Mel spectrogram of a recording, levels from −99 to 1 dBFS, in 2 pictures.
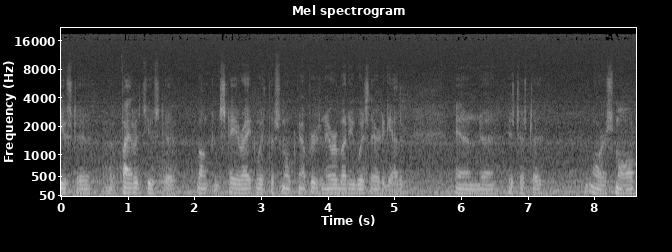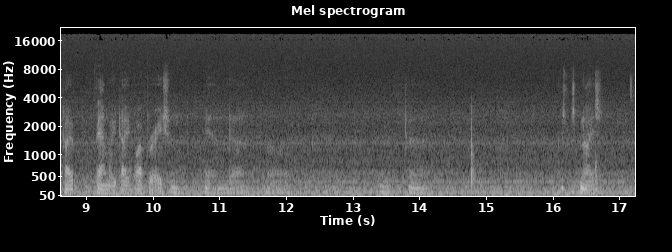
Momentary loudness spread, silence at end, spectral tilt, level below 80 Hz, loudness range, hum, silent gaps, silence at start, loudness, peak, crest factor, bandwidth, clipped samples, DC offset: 11 LU; 0 s; -6 dB/octave; -46 dBFS; 7 LU; none; none; 0 s; -34 LUFS; -10 dBFS; 22 dB; 19 kHz; under 0.1%; under 0.1%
